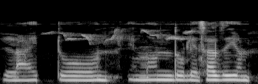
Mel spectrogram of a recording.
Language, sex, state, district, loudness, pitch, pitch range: Chakma, female, Tripura, Unakoti, -18 LUFS, 200 Hz, 195-205 Hz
